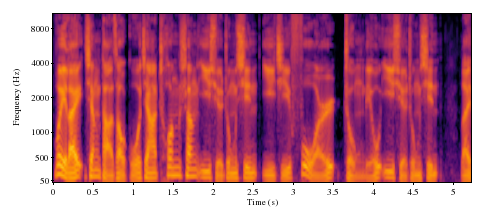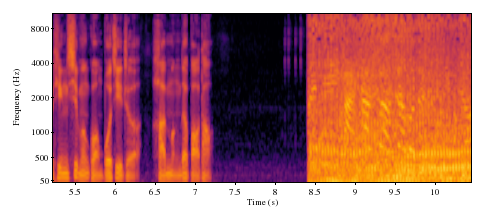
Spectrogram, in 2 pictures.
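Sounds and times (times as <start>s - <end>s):
speech: 0.0s - 7.3s
rescue helicopter landing on a hospital helipad: 8.4s - 10.4s.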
